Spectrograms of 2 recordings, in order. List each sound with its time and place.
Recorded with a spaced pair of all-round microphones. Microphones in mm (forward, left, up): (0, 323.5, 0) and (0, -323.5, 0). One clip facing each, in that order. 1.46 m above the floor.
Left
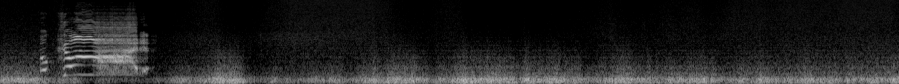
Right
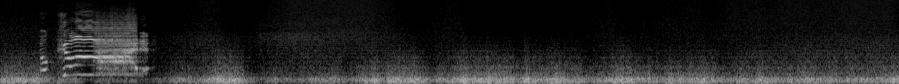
0.4 s a shout: 50° right (ahead or behind)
